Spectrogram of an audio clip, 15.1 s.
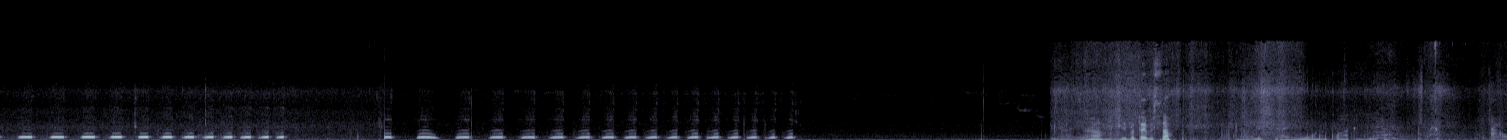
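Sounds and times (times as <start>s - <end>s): bird low hooting notes: 0.0s - 3.0s, 3.8s - 9.0s.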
